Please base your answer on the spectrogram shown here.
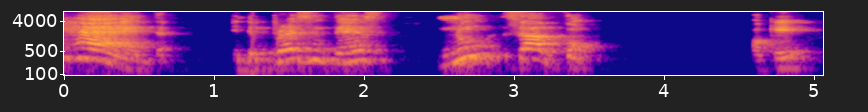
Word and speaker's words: nous avons: In the present tense, nous avons. Okay, so there is no I in the pronunciation.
